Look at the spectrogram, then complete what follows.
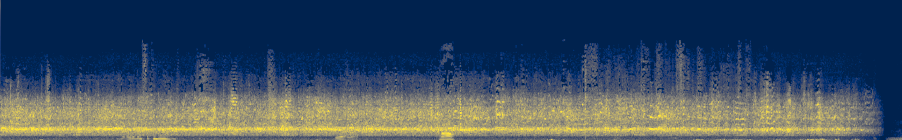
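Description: A huge flock of pink-footed geese calling in flight overhead: a dense, continuous chorus of many overlapping honks. The chorus cuts off suddenly just before the end.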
